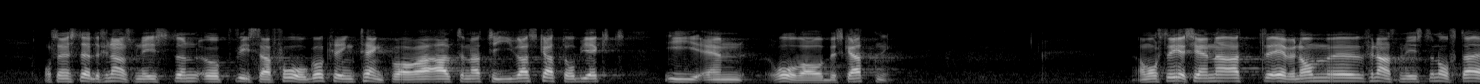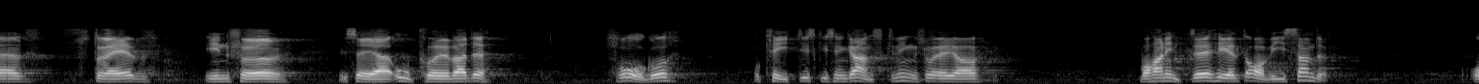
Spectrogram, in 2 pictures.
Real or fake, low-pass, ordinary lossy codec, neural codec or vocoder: real; 5.4 kHz; none; none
